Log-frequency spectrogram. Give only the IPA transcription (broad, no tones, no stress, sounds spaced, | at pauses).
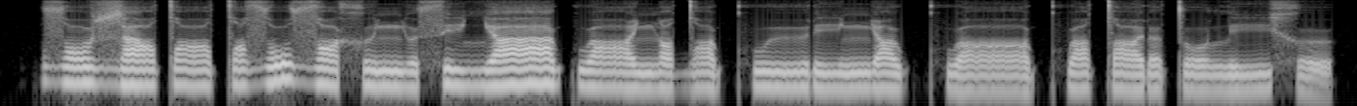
zˤ ɵ u̯ ɮ a tˤ ɑː tˤ ə zˤ u zˤ ə x ɵ ɲ ɵ s i ʎ aː kʷ ɑː ɲ ə dˤ ɑ kʷʰ ɨː ɾ i ɲ ɑ u̯ kʷʰ ɑː kʷʰ ɨ tˤ ɨ ɾ ə t o l i x ɵ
